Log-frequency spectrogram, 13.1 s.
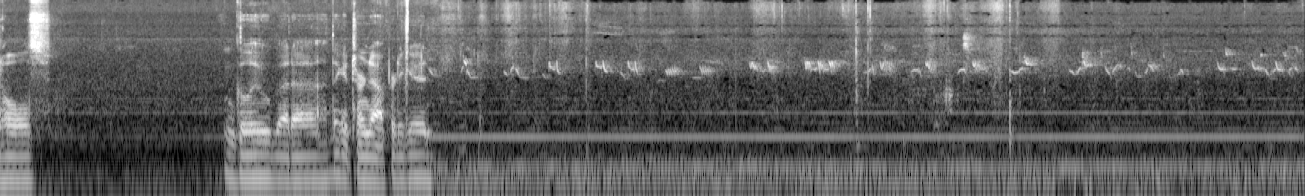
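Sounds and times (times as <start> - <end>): low mechanical hum: 0.0 - 13.0
bird chirping quickly: 4.1 - 13.0.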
